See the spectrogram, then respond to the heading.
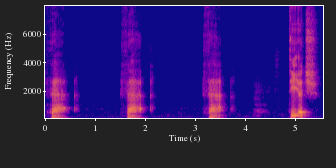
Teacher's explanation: voiceless th sound as you don't use the vocal cords while saying it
